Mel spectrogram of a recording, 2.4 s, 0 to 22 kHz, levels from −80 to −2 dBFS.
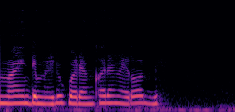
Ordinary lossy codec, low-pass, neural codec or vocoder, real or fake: none; none; codec, 44.1 kHz, 3.4 kbps, Pupu-Codec; fake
